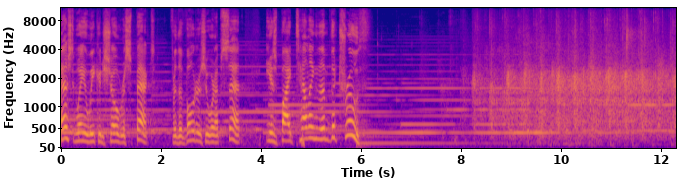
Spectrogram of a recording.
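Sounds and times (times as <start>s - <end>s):
speech: 0.0s - 6.2s
applause from many hands in a large Senate chamber: 7.7s - 12.2s.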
